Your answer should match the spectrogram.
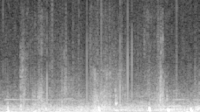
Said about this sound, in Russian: Солнце и снег. Снег, слышите, какие шаги? Размытые. Не то еще снег, не то уже вода.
